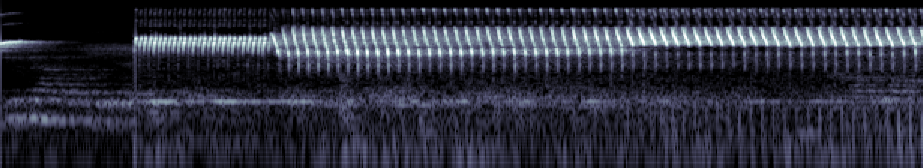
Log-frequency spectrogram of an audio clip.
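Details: Excited canary singing to stimulate hens to mate and build a nest; a brief steady whistle gives way to a long, very fast, high rattling trill.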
